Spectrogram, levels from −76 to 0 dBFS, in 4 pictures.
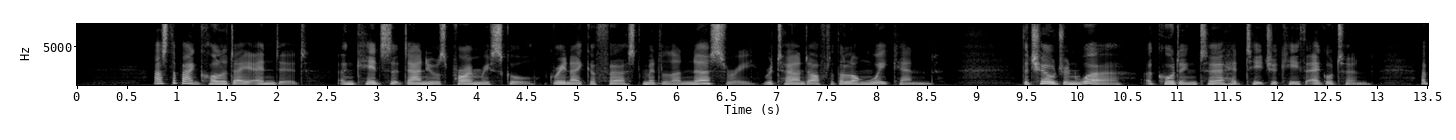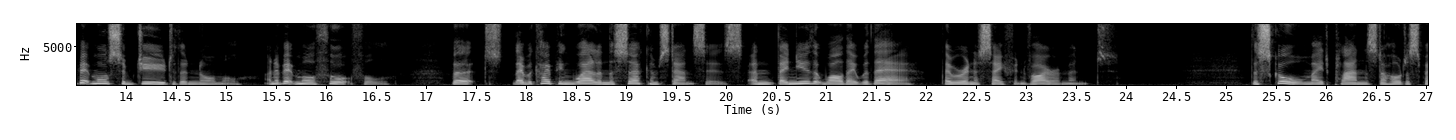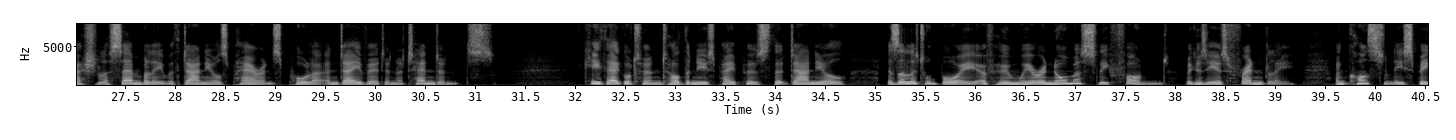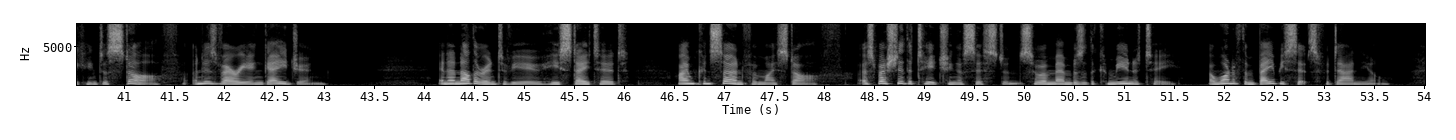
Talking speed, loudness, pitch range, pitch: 150 wpm, -28 LUFS, 160-210 Hz, 180 Hz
